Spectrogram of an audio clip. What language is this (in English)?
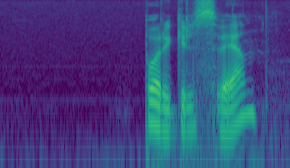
Norwegian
